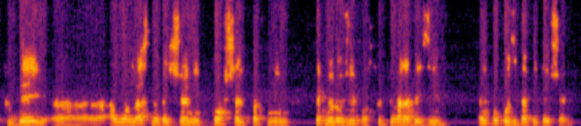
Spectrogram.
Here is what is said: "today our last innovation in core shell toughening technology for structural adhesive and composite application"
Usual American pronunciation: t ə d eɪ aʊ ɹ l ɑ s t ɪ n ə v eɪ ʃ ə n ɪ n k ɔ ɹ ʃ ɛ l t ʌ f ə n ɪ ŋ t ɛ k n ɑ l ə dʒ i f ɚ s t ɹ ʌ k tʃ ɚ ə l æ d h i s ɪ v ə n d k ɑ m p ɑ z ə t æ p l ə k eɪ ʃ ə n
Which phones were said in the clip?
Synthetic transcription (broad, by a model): t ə d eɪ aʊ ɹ l ɑ s t n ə v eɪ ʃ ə n ɪ n k ɔ ɹ ʃ ɛ l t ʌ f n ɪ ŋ t ɛ k n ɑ l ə ʒ i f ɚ s t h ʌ k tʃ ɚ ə l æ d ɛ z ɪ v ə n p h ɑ p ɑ z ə t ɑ p l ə k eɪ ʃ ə n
